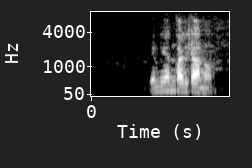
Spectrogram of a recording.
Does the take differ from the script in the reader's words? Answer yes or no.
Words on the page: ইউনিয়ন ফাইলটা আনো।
no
